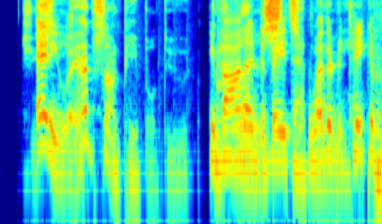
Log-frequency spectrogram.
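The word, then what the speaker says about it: Hibana: being held he not is it hinaba i feel like i've been saying it wrong the whole time ibana i have been saying it wrong the whole time i switched the two it's like hibachi but honestly i just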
